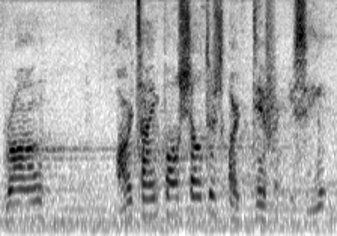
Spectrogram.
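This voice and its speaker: An upbeat male staffer in a game cutscene, giving briefings in a slightly high voice. He explains things informally and encouragingly, in a long, hall-like reverb with clear noise behind him. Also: animated, normal speed, pushed and bright. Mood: enthusiastic pitch. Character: chatty, upbeat male distribution center staffer briefing a courier. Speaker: briefing officer. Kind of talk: video game cutscene dialogue.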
